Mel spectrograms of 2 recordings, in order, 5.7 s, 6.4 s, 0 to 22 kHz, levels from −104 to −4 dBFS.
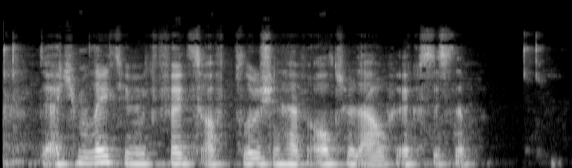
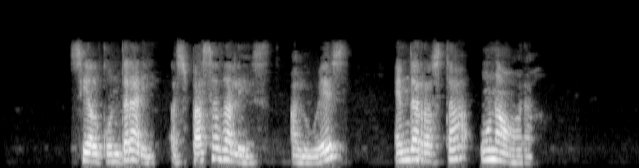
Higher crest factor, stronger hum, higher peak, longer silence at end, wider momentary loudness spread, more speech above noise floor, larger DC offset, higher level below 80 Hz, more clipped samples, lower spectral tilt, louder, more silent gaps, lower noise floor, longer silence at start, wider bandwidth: about the same, 20 dB vs 18 dB; neither; second, -6 dBFS vs -2 dBFS; second, 0.45 s vs 1.05 s; first, 14 LU vs 11 LU; second, 28 dB vs 73 dB; neither; about the same, -64 dBFS vs -64 dBFS; neither; about the same, -5 dB/octave vs -6 dB/octave; second, -25 LUFS vs -17 LUFS; neither; second, -52 dBFS vs -89 dBFS; second, 0.05 s vs 0.75 s; first, 9.8 kHz vs 7.8 kHz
